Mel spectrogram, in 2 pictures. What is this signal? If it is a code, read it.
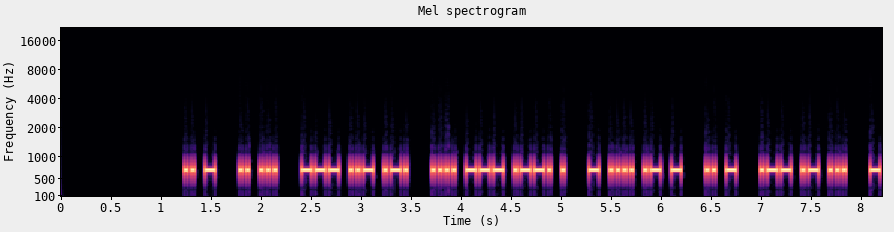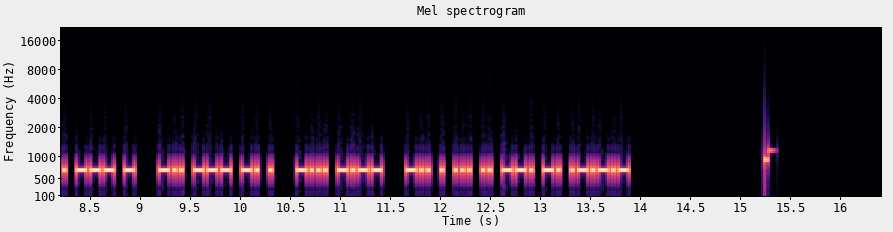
Morse code, heard as a keyed tone, about 36 wpm, 700 Hz. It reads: IT IS OUR HOPE THAT IT WAS NOT DONE BY DESIGN.
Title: Sentences from Top 1000 Words - Review Part 5 - 35wpm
